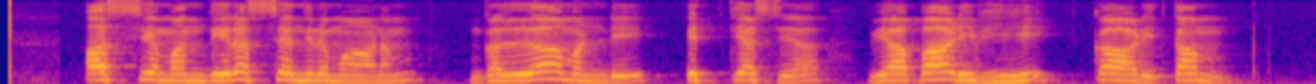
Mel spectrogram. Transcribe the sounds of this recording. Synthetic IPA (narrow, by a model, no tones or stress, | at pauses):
ɐsjɐmɐnd̪iɾɐsjɐniɾmaːɳɐm | ɡɐlːaːmɐɳɖiː | t̪jɐsjɐ | ʋjaːpaːɾibʱikaːɾit̪ɐm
